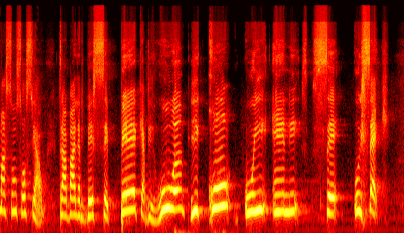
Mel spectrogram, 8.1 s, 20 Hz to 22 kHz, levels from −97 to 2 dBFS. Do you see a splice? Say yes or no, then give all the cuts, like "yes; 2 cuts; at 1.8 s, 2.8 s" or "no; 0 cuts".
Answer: yes; 4 cuts; at 1.6 s, 2.9 s, 3.8 s, 4.8 s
